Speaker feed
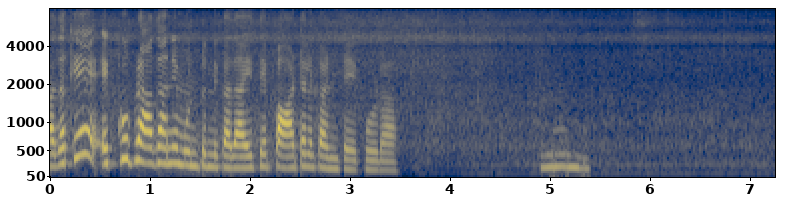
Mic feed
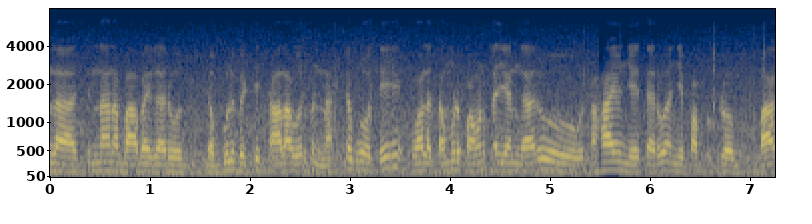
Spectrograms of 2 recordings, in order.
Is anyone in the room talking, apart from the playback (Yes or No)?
Yes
